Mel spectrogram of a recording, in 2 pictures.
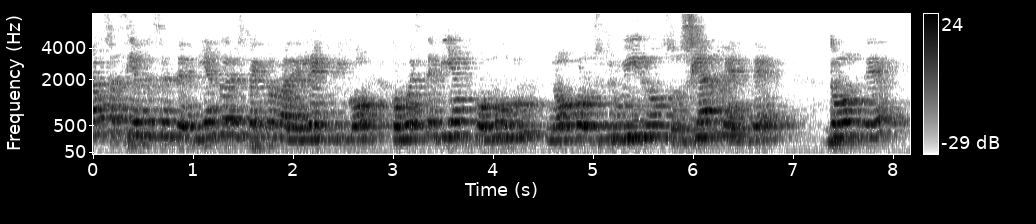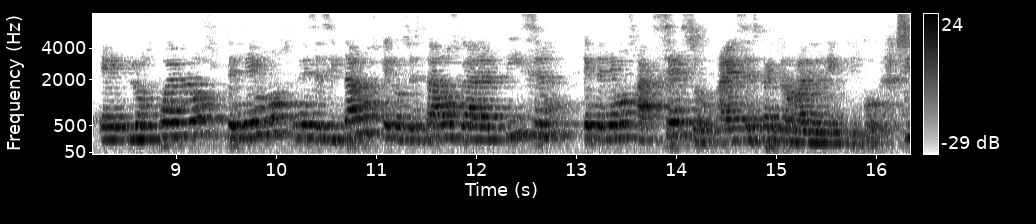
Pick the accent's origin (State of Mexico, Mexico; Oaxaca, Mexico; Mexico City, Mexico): Oaxaca, Mexico; En el caso de México, y específicamente de donde yo vengo, en Oaxaca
